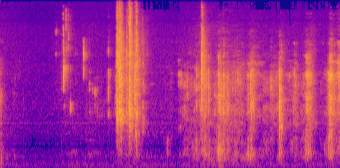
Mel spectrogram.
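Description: Someone bites into a crunchy maple-flavoured snack and chews it. After about a second of quiet, a few sharp crunching bites are followed by many softer, irregular chewing crunches.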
